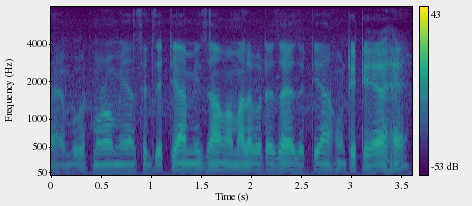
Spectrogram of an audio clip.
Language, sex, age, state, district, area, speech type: Assamese, male, 30-45, Assam, Sivasagar, rural, spontaneous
